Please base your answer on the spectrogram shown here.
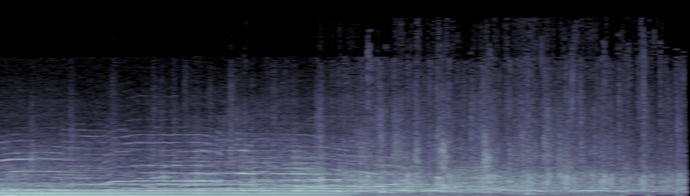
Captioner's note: audience cheers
